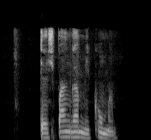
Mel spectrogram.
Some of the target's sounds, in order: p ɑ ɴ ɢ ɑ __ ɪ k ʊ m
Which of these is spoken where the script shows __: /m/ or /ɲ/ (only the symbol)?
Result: m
